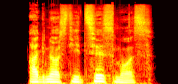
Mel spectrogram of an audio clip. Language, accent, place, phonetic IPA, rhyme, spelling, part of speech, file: German, Germany, Berlin, [aɡnɔstiˈt͡sɪsmʊs], -ɪsmʊs, Agnostizismus, noun, De-Agnostizismus.ogg
- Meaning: agnosticism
